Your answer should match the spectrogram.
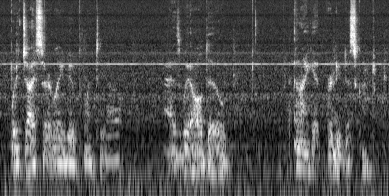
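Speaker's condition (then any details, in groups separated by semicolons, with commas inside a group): Multiple sclerosis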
